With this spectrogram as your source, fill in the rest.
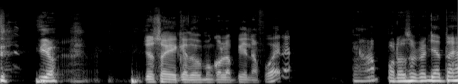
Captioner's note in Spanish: Hablando en idioma extranjero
